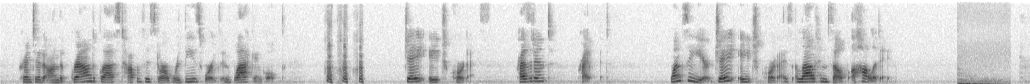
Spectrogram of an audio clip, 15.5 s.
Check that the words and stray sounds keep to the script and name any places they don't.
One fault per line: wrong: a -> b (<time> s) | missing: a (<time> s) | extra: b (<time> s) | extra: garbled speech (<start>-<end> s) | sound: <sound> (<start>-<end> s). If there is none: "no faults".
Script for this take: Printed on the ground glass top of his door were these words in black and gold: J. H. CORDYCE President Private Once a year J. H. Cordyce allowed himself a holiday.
sound: laugh (4.9-5.5 s)
sound: thud (14.3-15.2 s)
